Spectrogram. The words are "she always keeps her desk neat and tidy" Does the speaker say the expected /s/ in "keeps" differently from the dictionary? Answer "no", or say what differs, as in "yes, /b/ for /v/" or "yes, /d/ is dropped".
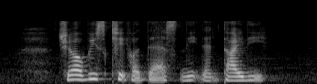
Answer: yes, /s/ is dropped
